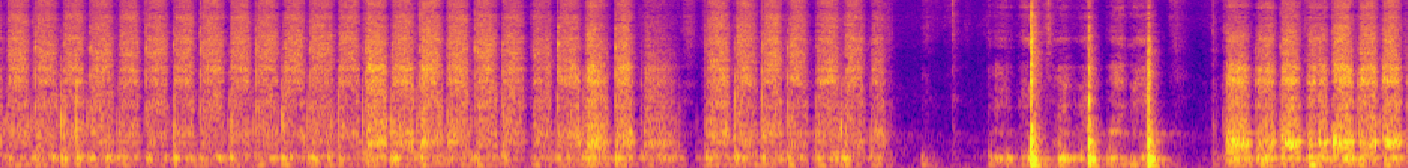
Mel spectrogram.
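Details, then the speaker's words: Deutz cylinder head being hand-lapped, valve ground against its seat. Steady back-and-forth rasping strokes, two or three a second, now smooth and dull as the lapping paste has worn out and stopped cutting. "I can hear that that's not really biting much anymore. So I think this might be alright."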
